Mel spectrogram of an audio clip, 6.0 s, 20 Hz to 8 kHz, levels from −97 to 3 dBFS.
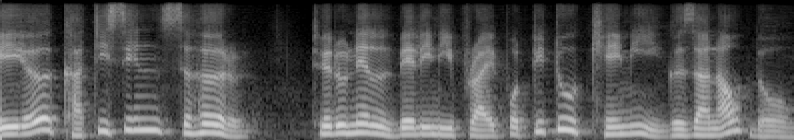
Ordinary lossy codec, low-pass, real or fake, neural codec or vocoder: none; 7.2 kHz; fake; codec, 16 kHz, 0.3 kbps, FocalCodec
